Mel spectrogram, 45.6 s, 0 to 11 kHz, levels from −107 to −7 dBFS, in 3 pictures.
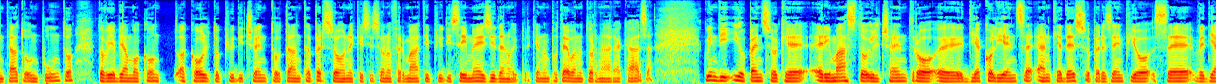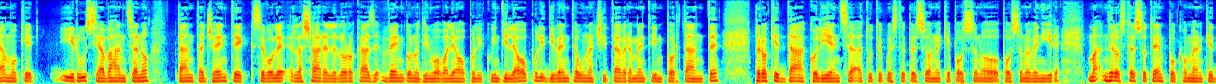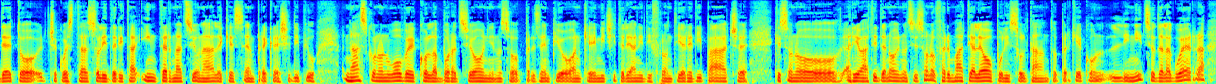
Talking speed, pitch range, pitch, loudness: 165 wpm, 115-130 Hz, 120 Hz, -22 LUFS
